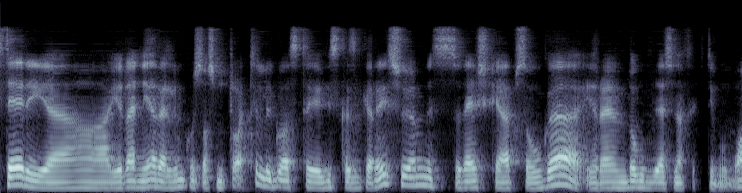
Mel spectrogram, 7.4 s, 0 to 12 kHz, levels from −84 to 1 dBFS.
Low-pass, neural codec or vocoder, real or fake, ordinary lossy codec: 7.2 kHz; codec, 16 kHz, about 1 kbps, DyCAST, with the encoder's durations; fake; AAC, 64 kbps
